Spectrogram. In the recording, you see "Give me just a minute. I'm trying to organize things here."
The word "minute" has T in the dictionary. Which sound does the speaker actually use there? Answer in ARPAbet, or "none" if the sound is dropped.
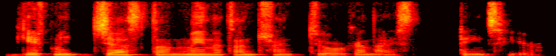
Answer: T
